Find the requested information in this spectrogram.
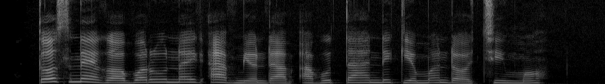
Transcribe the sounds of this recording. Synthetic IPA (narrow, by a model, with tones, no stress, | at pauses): to˦snɛ˦˨ɡɔ˨bɔ˦ɾu˦nɔ˦ɪ˦ka˦b̚mjo˨nda˨ba˨bu˦ta˦ndi˦kje˨ma˦ndɔ˨t͡ʃi˦mɔ˦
